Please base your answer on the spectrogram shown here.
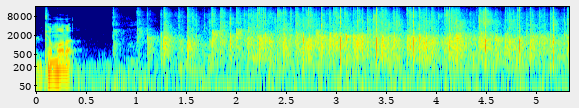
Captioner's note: applause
